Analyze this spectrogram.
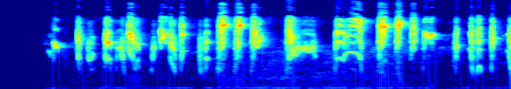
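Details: Long-tailed shrike song with rich varied phrases: a dense, nonstop run of scratchy chirps, buzzy trills and high sharp notes packed closely together for over four seconds, steady and loud throughout.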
